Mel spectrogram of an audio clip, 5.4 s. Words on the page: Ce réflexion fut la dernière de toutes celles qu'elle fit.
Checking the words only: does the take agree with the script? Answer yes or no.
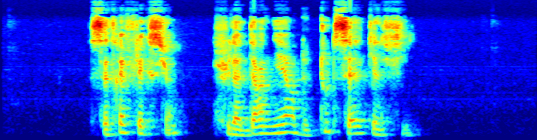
no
